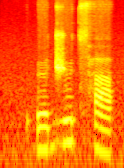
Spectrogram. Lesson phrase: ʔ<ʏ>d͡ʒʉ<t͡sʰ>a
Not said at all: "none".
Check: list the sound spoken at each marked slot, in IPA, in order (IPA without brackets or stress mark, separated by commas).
ʏ, t͡sʰ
